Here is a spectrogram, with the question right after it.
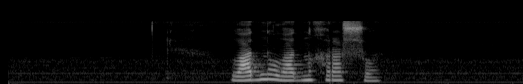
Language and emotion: Russian, neutral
